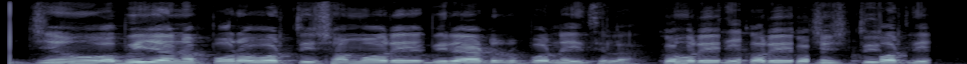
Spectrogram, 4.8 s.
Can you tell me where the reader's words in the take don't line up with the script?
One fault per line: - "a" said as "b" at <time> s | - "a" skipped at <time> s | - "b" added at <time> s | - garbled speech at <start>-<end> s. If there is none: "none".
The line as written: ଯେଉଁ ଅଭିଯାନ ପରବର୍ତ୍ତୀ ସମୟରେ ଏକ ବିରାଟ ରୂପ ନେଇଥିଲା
- "ଏକ" skipped at 2.1 s
- garbled speech at 3.3-4.7 s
